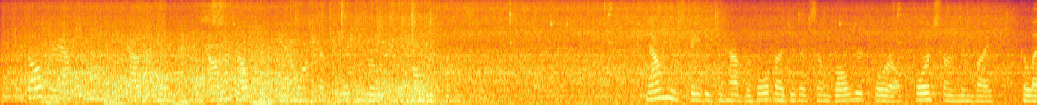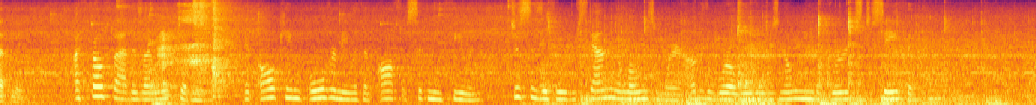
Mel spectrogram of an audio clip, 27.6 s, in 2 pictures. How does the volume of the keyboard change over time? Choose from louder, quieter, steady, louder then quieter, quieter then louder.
louder then quieter.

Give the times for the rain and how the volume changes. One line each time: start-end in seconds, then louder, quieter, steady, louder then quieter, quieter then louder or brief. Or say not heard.
0.0-27.6 quieter.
